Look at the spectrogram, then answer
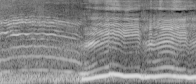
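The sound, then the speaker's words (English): The kitten Matilda cries loudly as she is taken out of a pipe and given CPR: a softer mewling opens, then a long, strained wail that wavers up and down in pitch, with no one talking. “Here's the moment the kitten was taken out of the pipe and given CPR.”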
